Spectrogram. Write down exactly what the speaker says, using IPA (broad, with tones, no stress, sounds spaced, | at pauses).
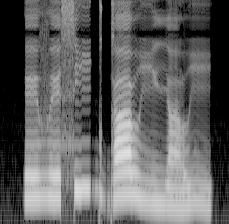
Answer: e˦ v e˦ s iː˦ ɡ ʊ˨ ɡ aː˦ β iː˨ j ã˨ β i˦˨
